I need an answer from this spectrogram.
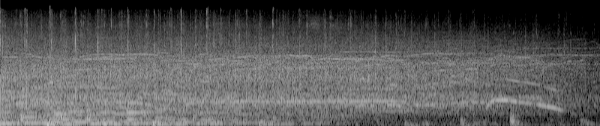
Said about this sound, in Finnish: Valot sammuvat ja seinälle heijastetaan suuri kuva Kemal Atatürkistä. Yleisö nousee seisomaan, taputtaa käsiään ja huutaa.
